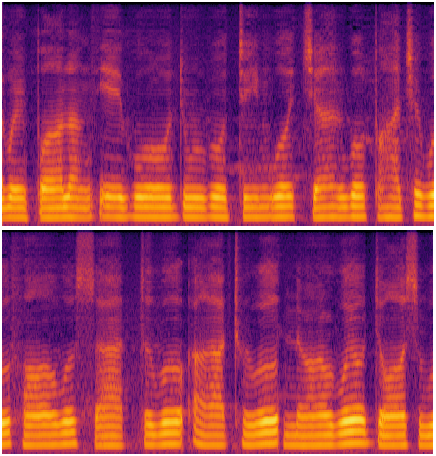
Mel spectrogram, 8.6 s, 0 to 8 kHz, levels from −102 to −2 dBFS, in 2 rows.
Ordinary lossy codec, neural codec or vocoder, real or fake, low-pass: none; codec, 16 kHz, 0.5 kbps, FunCodec, trained on Chinese and English, 25 frames a second; fake; none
